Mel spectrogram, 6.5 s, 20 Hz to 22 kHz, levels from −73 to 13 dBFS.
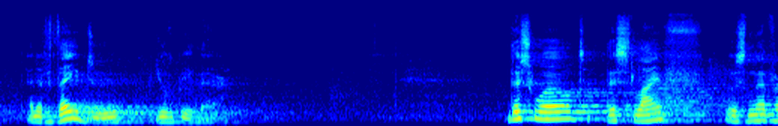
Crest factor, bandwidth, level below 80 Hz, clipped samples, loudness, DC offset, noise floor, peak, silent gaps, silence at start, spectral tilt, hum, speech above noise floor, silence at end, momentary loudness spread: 20 dB; 15.5 kHz; -80 dBFS; under 0.1%; -29 LUFS; under 0.1%; -60 dBFS; -10 dBFS; none; 0.25 s; -5 dB/octave; none; 33 dB; 0 s; 15 LU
